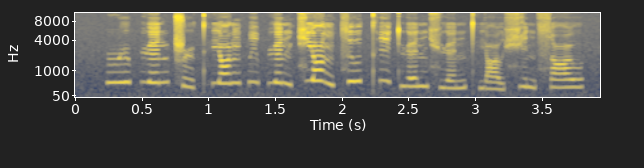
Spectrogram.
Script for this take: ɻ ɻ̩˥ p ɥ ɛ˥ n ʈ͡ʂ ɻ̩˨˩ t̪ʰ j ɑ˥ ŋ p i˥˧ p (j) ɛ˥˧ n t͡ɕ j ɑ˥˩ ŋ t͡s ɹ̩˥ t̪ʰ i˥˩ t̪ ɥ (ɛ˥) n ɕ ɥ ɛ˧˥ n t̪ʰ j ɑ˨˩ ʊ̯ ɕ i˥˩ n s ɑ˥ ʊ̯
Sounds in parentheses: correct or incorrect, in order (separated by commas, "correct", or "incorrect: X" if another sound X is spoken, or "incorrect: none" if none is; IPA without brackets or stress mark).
incorrect: ɥ, correct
